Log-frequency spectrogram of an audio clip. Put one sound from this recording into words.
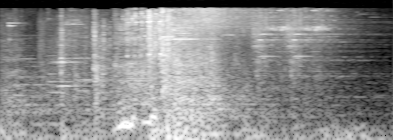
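A heavy chest lid creaks open.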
